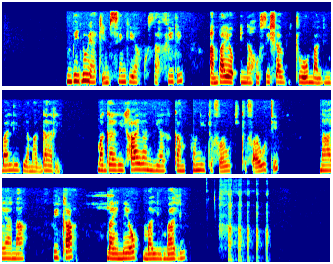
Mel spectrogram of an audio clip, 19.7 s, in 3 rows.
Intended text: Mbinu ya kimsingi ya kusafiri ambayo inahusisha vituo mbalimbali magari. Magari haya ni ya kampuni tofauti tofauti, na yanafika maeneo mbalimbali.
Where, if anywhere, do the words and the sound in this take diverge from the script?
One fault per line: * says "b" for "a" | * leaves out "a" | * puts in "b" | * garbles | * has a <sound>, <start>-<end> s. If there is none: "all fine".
* puts in "vya"
* has a laugh, 17.2-18.5 s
